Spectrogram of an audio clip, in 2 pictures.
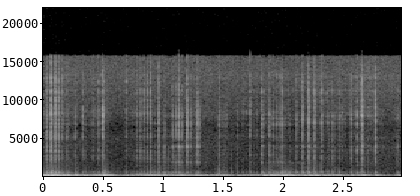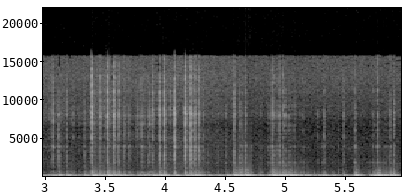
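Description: Long dark fingernails scratch the small, hollow, round metal mesh grille of a Blue Yeti Nano microphone. The result is a dense, continuous low rumbling scrape with faint crackly ticks above it, swelling and fading unevenly throughout.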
